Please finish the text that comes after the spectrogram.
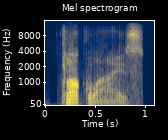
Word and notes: clockwise: British English

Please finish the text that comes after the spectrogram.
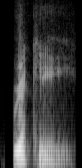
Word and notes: rickey: American English

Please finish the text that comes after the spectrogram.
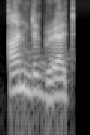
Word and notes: undergrad: Indian

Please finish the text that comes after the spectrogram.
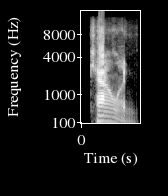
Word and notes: kalong: American English

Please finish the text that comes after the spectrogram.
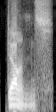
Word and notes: dunce: American English

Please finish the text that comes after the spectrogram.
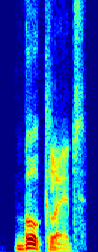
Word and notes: booklet: British English

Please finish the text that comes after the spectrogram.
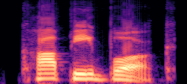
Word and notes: copybook: American English

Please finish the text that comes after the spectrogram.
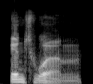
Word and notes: inchworm: British English

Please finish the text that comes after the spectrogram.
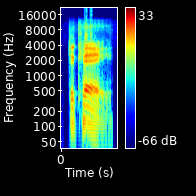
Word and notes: decay: American English

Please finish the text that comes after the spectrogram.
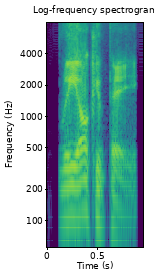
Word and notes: reoccupy: British English

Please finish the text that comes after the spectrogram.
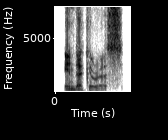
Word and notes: indecorous: British English

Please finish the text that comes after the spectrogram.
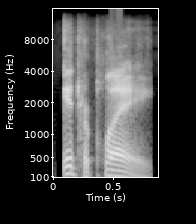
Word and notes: interplay: American English

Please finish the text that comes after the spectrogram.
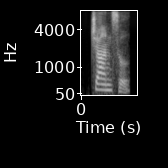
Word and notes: chancel: Indian

